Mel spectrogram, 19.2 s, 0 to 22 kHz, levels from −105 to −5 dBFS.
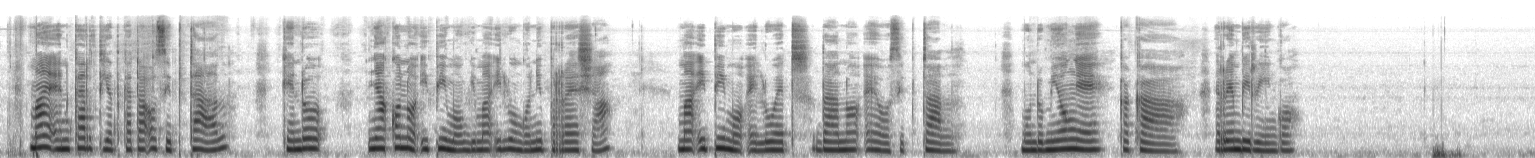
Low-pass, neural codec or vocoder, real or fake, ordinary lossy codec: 14.4 kHz; none; real; none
